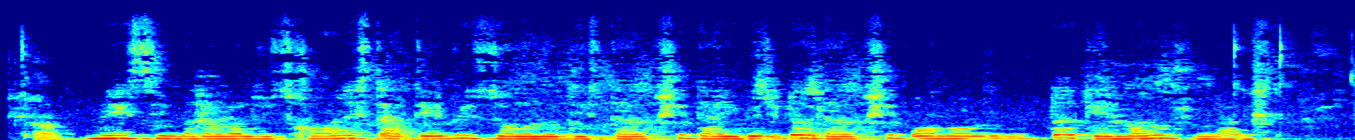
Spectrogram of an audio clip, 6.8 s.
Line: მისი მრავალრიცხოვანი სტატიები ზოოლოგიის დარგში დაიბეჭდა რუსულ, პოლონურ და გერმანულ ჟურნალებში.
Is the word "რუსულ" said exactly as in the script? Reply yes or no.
no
